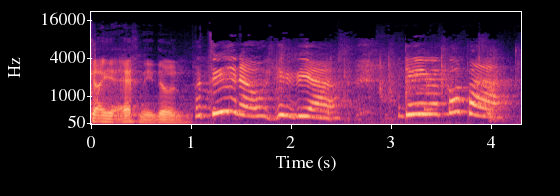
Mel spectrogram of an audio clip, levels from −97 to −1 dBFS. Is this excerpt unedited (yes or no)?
no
